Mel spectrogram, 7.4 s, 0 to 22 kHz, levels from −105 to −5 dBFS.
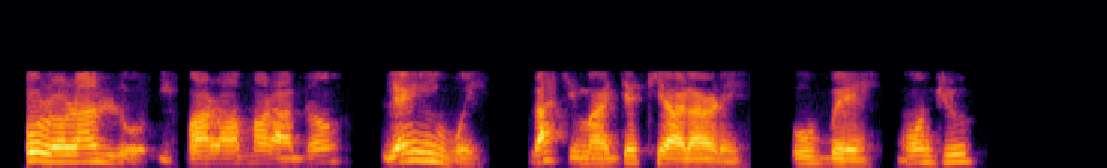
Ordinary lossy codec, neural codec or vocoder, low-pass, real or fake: none; codec, 16 kHz in and 24 kHz out, 1.1 kbps, FireRedTTS-2 codec; 3.6 kHz; fake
